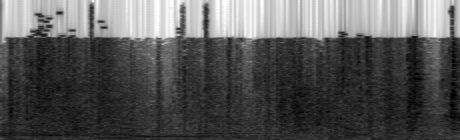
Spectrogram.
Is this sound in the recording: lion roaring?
no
